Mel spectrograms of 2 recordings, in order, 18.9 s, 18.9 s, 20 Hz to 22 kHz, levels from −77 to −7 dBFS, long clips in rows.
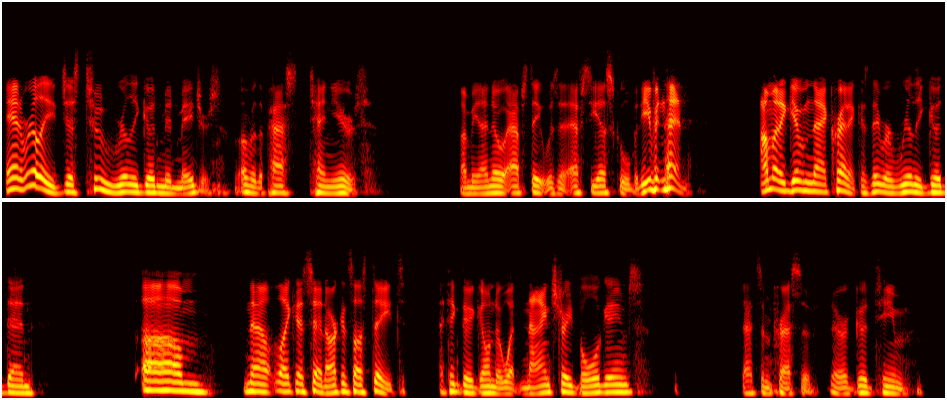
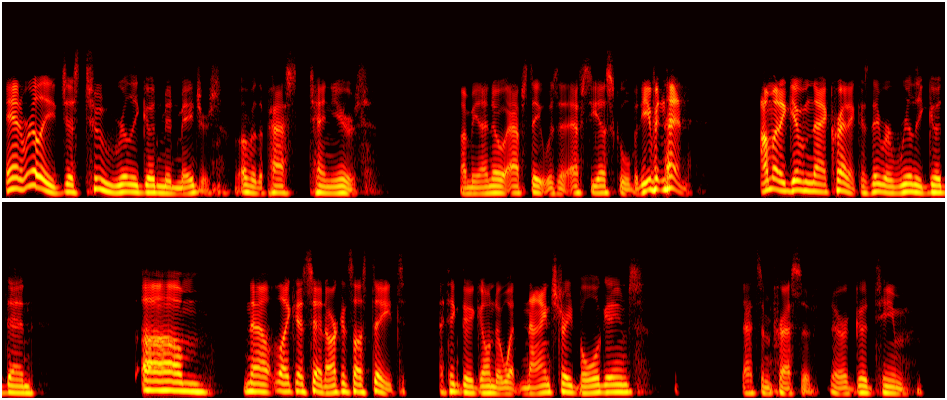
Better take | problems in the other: neither | muffled; very slightly; fading above 4 kHz; the same in both

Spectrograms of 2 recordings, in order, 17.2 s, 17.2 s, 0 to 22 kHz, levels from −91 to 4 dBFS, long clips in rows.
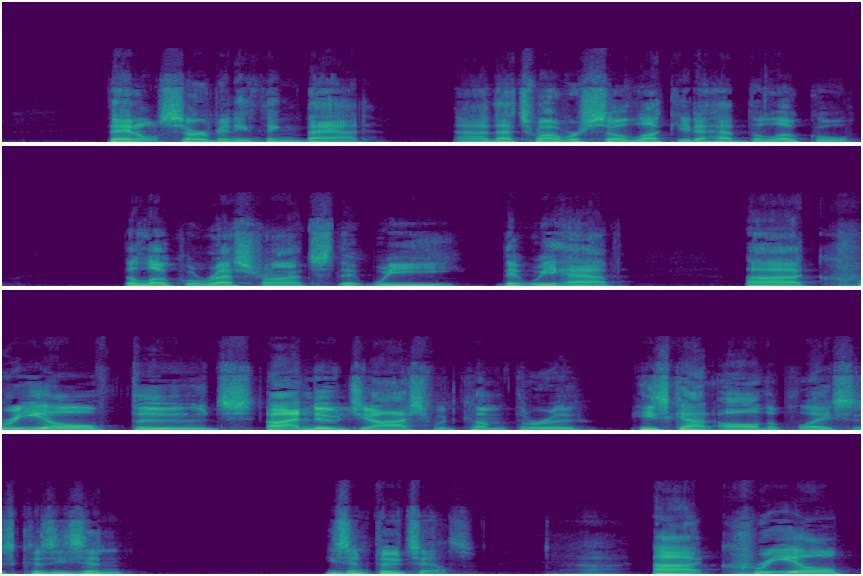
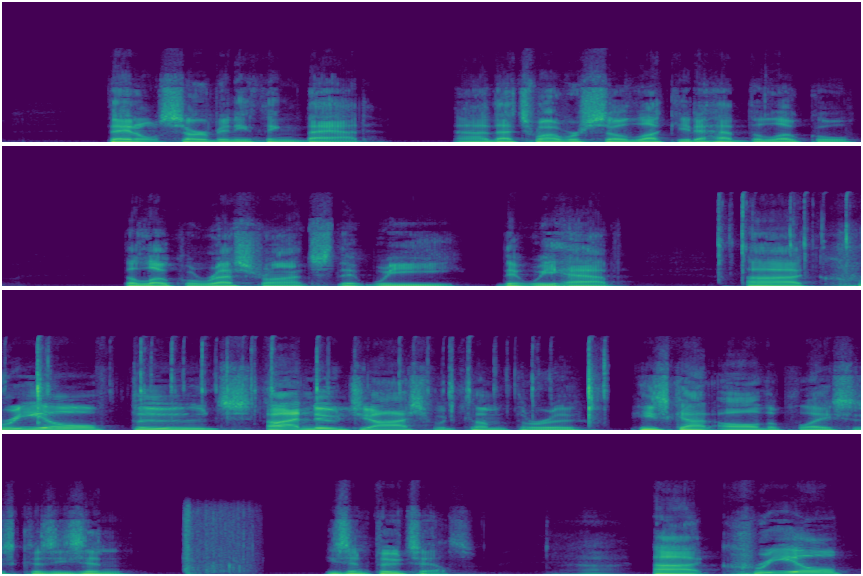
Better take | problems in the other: first | keyboard typing; noticeable; from 8 to 12 s; peak 1 dB below the speech // footsteps; faint; at 14 s; peak 15 dB below the speech

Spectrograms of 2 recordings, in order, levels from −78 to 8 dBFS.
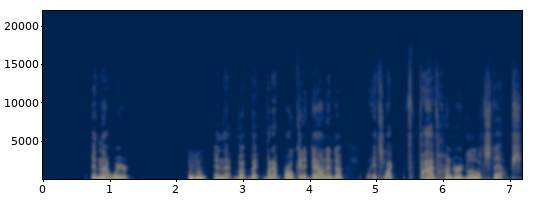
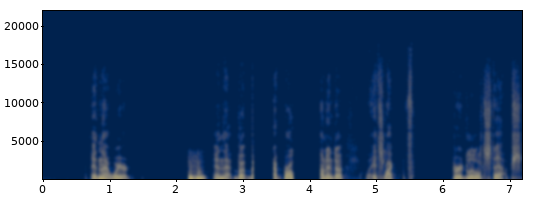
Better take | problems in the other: first | audio cutting out; at 3 s, at 4 s and at 5.5 s for 0.5 s

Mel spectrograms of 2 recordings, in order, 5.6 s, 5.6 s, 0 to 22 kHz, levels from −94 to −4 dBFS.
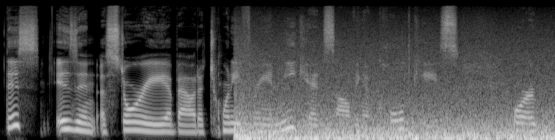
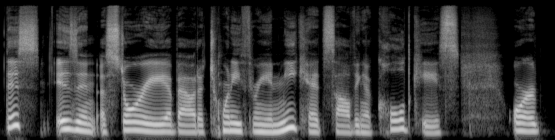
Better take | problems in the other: second | wind noise on the microphone; heavy; from 2.5 s on; 5 dB below the speech

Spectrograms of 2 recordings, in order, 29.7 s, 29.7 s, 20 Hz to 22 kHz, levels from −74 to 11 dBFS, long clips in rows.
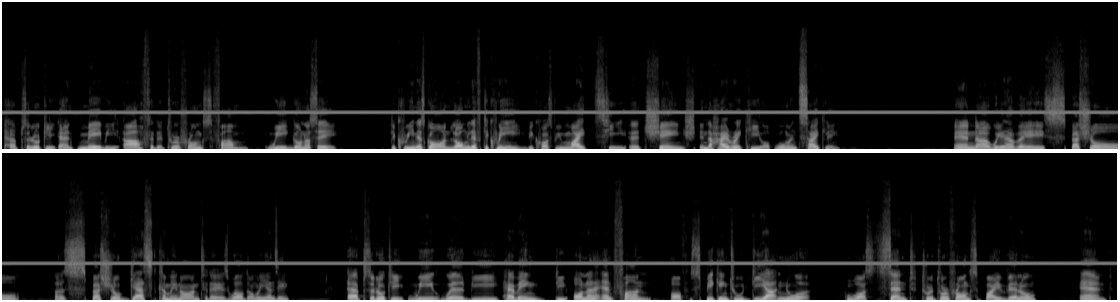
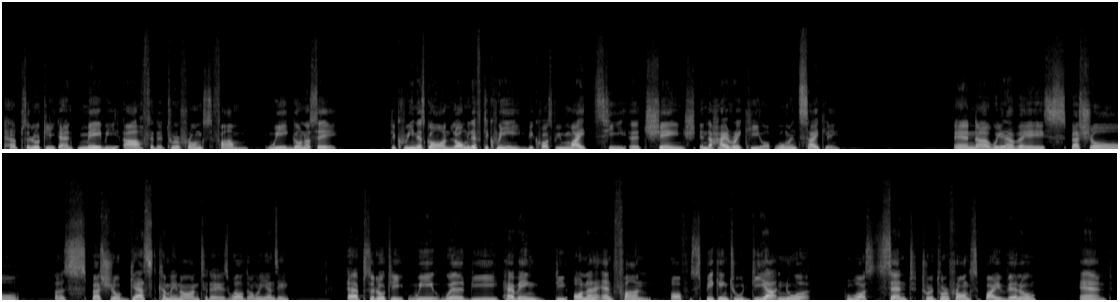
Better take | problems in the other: second | high-pitched whine; loud; throughout; 5.5 kHz, 8 dB below the speech

